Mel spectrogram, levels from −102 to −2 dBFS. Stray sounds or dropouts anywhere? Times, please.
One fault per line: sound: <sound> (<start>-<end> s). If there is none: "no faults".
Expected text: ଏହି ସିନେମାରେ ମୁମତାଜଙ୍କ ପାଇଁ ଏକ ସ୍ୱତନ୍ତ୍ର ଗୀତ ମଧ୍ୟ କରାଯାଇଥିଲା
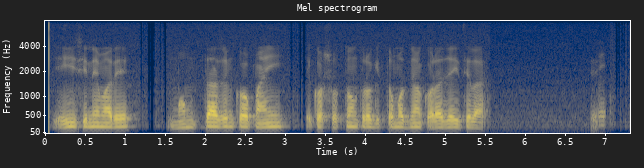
sound: laugh (6.8-7.0 s)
